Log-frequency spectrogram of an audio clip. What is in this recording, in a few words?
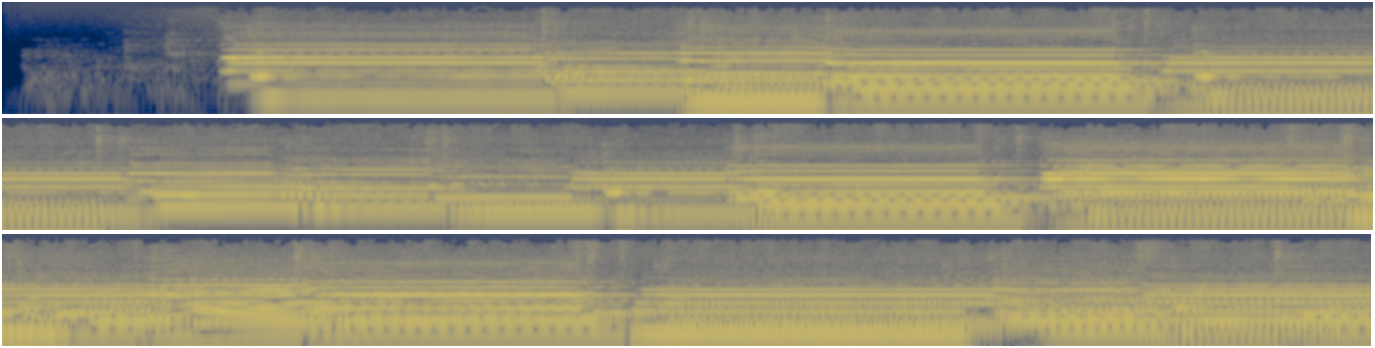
Double chant, barrel organs; Staunton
